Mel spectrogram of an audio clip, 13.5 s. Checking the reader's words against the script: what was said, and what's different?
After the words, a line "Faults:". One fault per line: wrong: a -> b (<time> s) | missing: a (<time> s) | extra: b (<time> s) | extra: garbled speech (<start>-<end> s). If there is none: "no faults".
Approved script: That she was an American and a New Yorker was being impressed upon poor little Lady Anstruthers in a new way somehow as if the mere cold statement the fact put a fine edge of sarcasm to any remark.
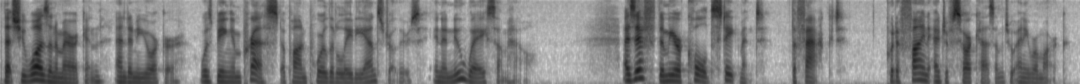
That she was an American and a New Yorker was being impressed upon poor little Lady Anstruthers in a new way somehow as if the mere cold statement the fact put a fine edge of sarcasm to any remark.
Faults:
no faults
